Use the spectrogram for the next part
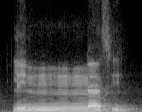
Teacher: നൂൻ മുഷദ്ദദ, ശ്രദ്ധ നൽകപ്പെട്ട നൂനിനെ മണിക്കുക.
